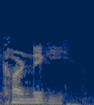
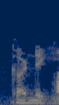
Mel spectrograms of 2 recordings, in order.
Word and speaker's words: Carnegie: They say Carnegie. – Oh, yeah. They're a little racist. – No. That's just how it's pronounced. Carnegie.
